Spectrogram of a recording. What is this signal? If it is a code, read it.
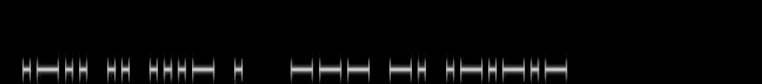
Morse code, heard as a keyed tone, about 17 wpm, 700 Hz. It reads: LIVE ON.
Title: Sentences from Top 1000 Words - Review Part 5 - 17wpm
